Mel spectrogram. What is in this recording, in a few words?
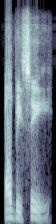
"LBC", American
